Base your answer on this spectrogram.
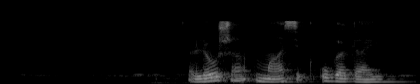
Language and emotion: Russian, neutral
